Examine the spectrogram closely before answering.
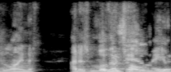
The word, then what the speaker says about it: Lynott: Don't get me started on Lynott, Philip Lynott, whichever way it's supposed to be pronounced. Although he said Lynott, and his mother told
